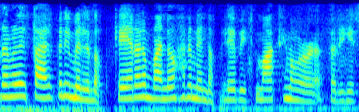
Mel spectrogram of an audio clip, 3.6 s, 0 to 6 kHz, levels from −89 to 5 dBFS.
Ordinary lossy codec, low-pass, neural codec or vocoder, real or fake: MP3, 32 kbps; 5.4 kHz; codec, 16 kHz, 1 kbps, FunCodec, trained on LibriTTS, 50 frames a second; fake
